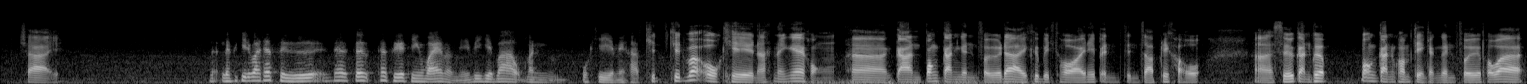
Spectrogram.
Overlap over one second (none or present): none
